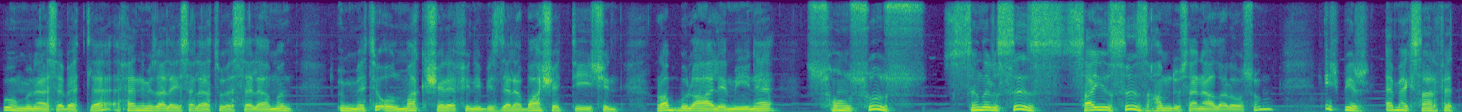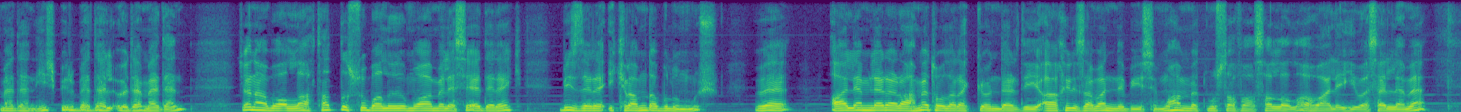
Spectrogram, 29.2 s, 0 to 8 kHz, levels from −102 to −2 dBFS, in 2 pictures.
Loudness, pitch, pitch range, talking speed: -18 LUFS, 145 Hz, 130-160 Hz, 105 wpm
